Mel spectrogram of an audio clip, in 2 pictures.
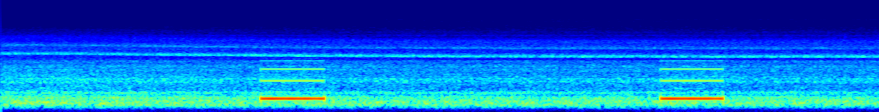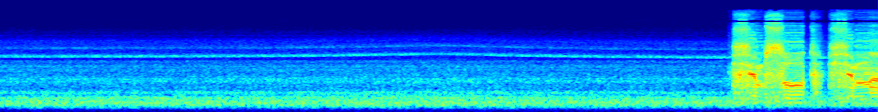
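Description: A jet engine whines steadily.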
